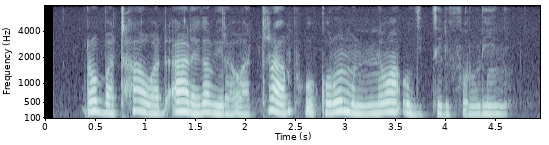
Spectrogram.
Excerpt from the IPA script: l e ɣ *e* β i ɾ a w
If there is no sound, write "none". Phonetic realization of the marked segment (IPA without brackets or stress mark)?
a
